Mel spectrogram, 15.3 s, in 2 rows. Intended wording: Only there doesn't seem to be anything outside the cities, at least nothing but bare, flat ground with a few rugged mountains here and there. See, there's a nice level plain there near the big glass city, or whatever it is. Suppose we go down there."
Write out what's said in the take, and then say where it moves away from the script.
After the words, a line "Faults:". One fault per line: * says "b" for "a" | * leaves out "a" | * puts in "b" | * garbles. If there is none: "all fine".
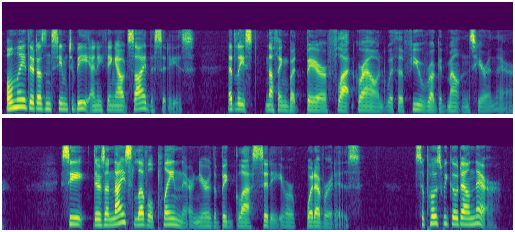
Only there doesn't seem to be anything outside the cities, at least nothing but bare, flat ground with a few rugged mountains here and there. See, there's a nice level plain there near the big glass city, or whatever it is. Suppose we go down there."
Faults:
all fine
